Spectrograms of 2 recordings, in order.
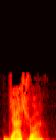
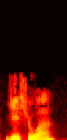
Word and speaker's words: Yeshua: Ahora, otra cadena de engaño, que se debe de pronunciar Yahshua. Y si usted va a una enciclopedia e investiga el nombre correcto y la pronunciación en hebreo, se va a dar cuenta que es Yeshua, no Yahshua.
